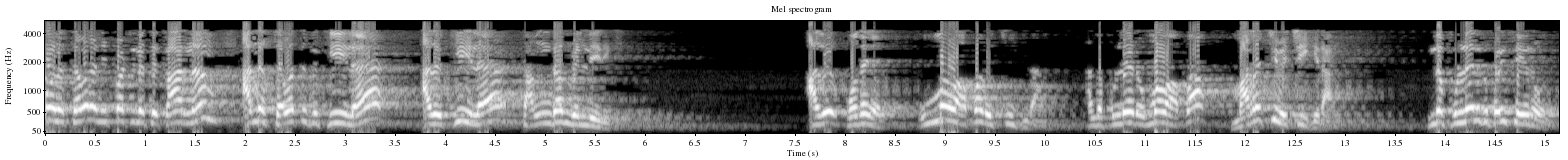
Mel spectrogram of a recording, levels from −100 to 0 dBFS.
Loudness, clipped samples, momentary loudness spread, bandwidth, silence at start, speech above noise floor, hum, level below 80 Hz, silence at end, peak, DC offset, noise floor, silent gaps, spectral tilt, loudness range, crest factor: -9 LUFS; 3%; 11 LU; 5.4 kHz; 0 s; 62 dB; none; -48 dBFS; 0 s; 0 dBFS; under 0.1%; -71 dBFS; none; -5.5 dB/octave; 4 LU; 10 dB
